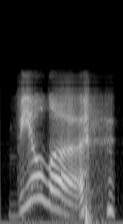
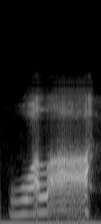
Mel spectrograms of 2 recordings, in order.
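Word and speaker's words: voilà: um unveiling one of his innaters he says viola yes i know it's a large violin that he went uh inside science high science it's pronounced voila apparently you do not speak french but yeah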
